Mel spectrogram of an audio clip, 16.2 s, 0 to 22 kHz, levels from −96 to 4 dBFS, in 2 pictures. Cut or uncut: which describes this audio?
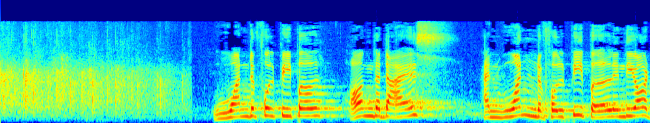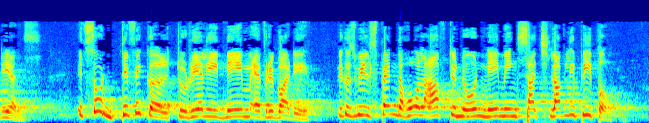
uncut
